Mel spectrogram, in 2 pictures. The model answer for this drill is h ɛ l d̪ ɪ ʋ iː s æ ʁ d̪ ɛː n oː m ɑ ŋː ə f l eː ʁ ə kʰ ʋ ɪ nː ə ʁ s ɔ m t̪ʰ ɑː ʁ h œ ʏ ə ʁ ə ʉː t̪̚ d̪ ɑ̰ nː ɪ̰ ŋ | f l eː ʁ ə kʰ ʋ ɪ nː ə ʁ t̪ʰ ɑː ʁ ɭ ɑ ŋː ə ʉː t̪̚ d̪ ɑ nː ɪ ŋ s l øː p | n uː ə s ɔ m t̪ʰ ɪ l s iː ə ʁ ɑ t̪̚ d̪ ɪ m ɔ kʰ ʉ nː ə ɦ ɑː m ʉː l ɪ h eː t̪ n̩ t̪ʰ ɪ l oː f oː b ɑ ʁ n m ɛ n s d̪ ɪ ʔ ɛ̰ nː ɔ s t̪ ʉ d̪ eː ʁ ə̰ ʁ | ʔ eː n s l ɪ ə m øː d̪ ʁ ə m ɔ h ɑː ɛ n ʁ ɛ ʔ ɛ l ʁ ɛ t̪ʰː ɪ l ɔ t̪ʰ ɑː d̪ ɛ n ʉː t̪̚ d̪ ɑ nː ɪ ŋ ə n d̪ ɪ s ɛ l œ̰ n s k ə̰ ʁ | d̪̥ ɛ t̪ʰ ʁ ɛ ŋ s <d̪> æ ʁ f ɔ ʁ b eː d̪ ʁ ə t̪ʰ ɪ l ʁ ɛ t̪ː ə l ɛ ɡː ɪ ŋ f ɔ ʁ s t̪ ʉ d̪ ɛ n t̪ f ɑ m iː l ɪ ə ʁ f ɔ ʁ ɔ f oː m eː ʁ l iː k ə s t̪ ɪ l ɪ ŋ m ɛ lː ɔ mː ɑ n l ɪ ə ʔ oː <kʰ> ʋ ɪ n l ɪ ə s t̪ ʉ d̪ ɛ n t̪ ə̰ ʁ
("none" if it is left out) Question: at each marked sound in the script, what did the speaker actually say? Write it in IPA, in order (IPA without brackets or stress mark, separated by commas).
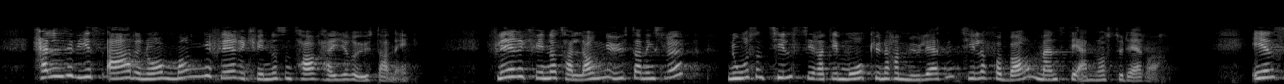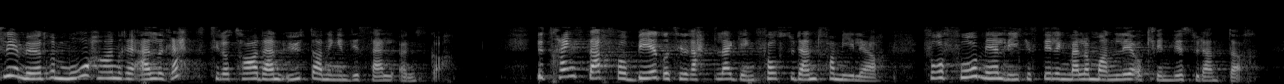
d̪, kʰ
